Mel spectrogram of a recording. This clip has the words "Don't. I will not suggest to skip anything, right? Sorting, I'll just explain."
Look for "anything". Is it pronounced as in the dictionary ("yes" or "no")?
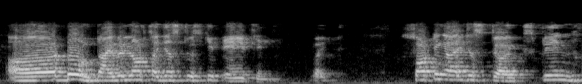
no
